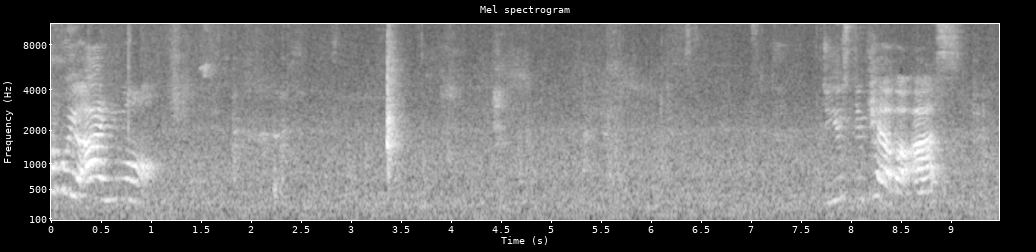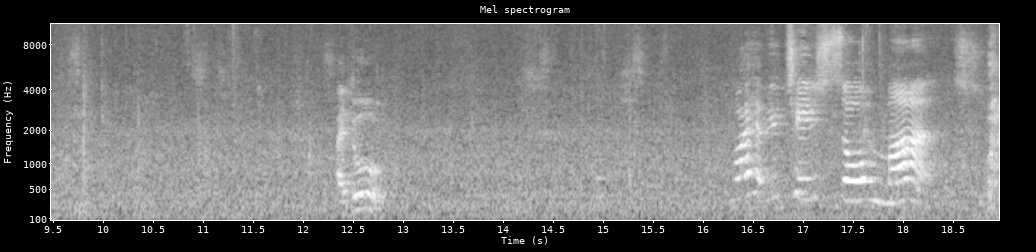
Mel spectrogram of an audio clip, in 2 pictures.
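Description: A young woman speaks on a stage in a large echoing hall.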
